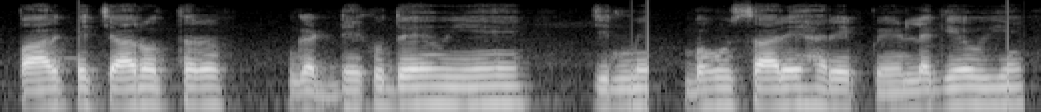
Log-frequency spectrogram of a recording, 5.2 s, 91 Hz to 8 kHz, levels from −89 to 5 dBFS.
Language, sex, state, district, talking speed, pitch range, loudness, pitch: Hindi, male, Uttar Pradesh, Lalitpur, 185 wpm, 115-125 Hz, -16 LUFS, 120 Hz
